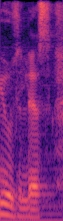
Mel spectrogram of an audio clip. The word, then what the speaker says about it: use: यूएस ई इसका pronunciation यूएस ई को हम यूज जट के आवाज से बोलते हैं जिसको जी भी बोलते हैं यह जब वर्ब के तौर पर इस्तेमाल होता है लेकिन जब ये नाउन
